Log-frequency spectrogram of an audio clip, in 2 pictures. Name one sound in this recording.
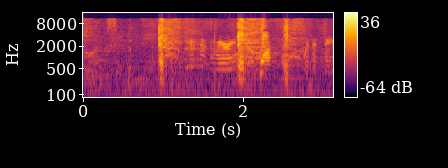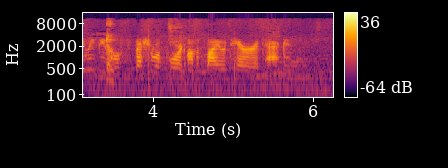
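A woman coughs hard through a mask.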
